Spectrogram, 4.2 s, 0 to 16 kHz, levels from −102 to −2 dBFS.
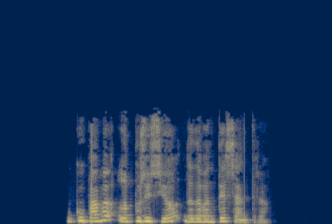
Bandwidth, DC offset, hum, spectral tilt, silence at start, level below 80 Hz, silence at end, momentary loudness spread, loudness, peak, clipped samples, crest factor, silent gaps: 8.2 kHz; under 0.1%; none; -5 dB/octave; 0.85 s; -66 dBFS; 0.8 s; 14 LU; -25 LUFS; -10 dBFS; under 0.1%; 16 dB; none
